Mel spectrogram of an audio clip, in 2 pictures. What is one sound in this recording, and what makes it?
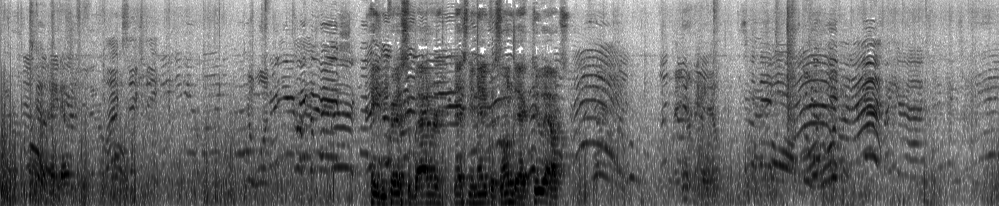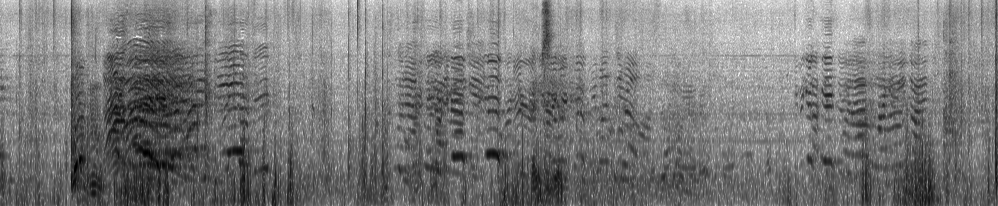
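Young women shout and cheer outdoors across a field.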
